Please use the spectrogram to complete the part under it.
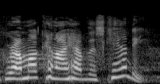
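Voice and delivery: lightly voiced toddler pressing his case; insistent little boy.

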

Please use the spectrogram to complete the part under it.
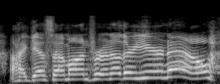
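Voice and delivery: high, loud comic protest; hammed-up wail of a trapped volunteer; mock outburst. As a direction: cry out in mock resignation. Mock complaint of guilted volunteer.

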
